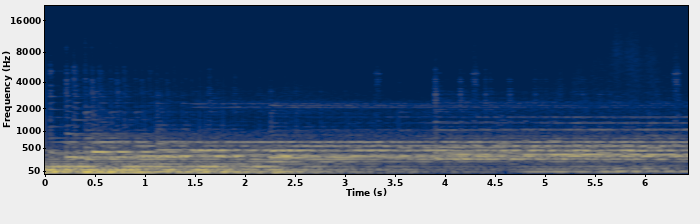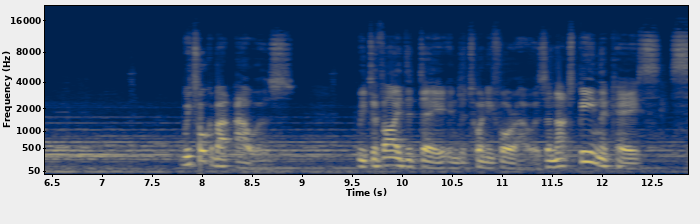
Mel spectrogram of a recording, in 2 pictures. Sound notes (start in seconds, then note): 0.2 exotic music; 2.0 bell resounding distantly; 4.1 dreamy exotic music; 4.9 clock ticking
